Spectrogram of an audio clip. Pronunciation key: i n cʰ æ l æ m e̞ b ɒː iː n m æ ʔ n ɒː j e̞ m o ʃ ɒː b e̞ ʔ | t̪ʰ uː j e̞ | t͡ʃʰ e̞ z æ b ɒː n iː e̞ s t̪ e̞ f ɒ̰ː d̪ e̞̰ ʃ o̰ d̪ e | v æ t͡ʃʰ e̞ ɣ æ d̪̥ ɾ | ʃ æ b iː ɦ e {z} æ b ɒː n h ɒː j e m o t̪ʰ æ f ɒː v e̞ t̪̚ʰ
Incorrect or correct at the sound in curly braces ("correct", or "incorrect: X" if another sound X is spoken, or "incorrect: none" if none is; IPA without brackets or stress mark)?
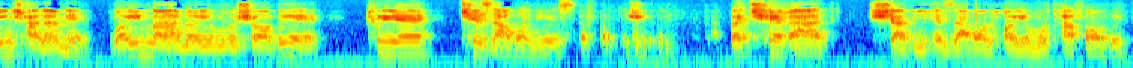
correct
